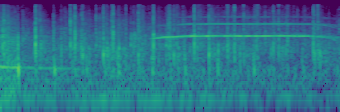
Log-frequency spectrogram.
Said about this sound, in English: Let us give a round of applause to Finnspark, who organized this every year.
